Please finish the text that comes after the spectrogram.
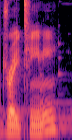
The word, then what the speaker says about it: Dratini: just repressing it because art school it's pronounced dratini that's always oh you say dratini to to piss people off uh dretini uh oh god he looks like a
